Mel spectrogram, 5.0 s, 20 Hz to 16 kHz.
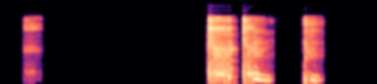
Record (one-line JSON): {"cough_length": "5.0 s", "cough_amplitude": 30844, "cough_signal_mean_std_ratio": 0.35, "survey_phase": "alpha (2021-03-01 to 2021-08-12)", "age": "18-44", "gender": "Female", "wearing_mask": "No", "symptom_new_continuous_cough": true, "symptom_shortness_of_breath": true, "symptom_fatigue": true, "symptom_headache": true, "symptom_onset": "6 days", "smoker_status": "Never smoked", "respiratory_condition_asthma": true, "respiratory_condition_other": false, "recruitment_source": "Test and Trace", "submission_delay": "2 days", "covid_test_result": "Positive", "covid_test_method": "RT-qPCR", "covid_ct_value": 36.4, "covid_ct_gene": "N gene"}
